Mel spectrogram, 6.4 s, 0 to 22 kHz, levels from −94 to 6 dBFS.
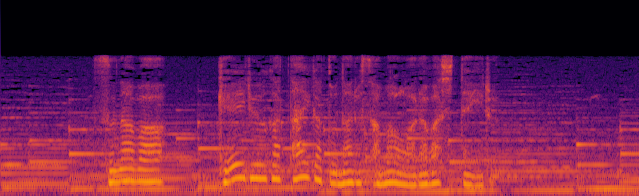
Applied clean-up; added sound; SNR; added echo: none; none; none; none.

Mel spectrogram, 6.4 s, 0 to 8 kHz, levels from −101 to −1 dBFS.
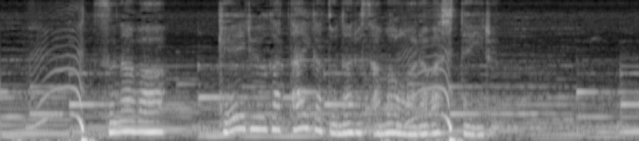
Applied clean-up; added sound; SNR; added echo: none; Meow; 2 dB; reverberation time 0.3 s.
